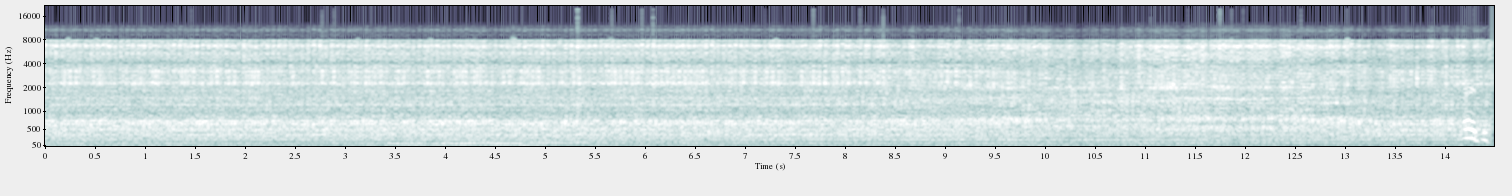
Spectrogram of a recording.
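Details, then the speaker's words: 2019 Jeep Renegade at idle, customer complains of engine noise at idle: constant rough whirring hiss, steady with engine speed, no knock rhythm, loudest at the front of the engine. "pessoal barulho né É e parece que ele tá mais forte aqui na região frontal aqui do motor né"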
